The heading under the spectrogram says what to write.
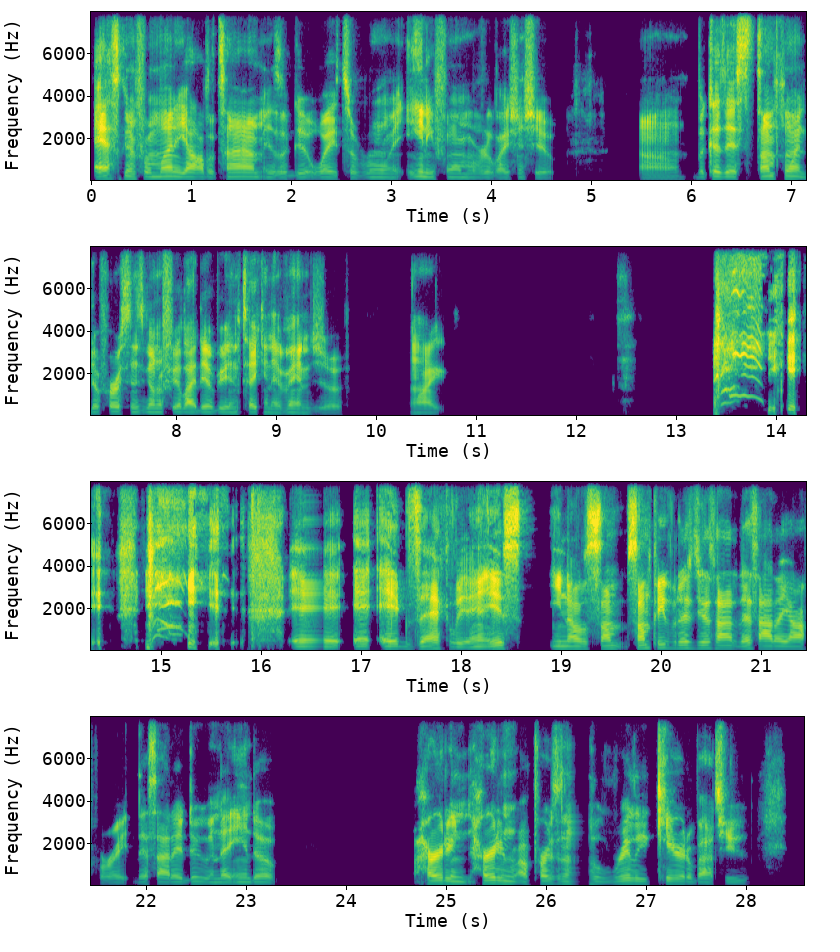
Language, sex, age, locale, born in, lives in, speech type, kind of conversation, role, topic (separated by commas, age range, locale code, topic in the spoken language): English, male, 25-29, en-US, United States, United States, conversation, podcast, host, What factors most often lead to misunderstandings or tension between friends?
